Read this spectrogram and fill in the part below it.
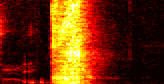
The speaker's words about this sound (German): Aber ich muss niesen.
